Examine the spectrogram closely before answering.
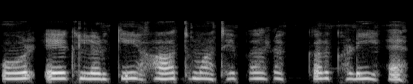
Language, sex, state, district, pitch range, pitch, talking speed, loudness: Hindi, female, Uttar Pradesh, Shamli, 260-270 Hz, 265 Hz, 145 wpm, -17 LUFS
